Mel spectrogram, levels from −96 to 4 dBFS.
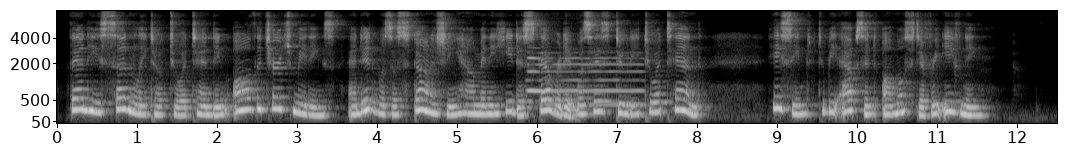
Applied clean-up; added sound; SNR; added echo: none; Wind instrument, woodwind instrument; 12 dB; reverberation time 0.5 s.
